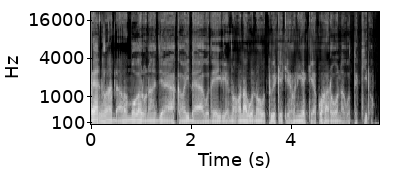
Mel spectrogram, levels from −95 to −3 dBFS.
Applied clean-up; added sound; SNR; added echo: neural mask model Resemble Enhance denoiser.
